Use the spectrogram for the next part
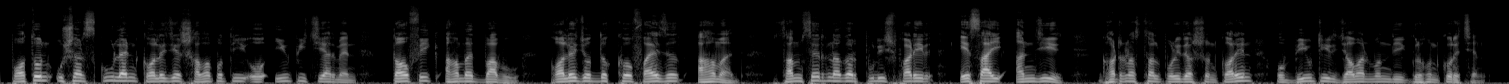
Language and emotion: Bengali, neutral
